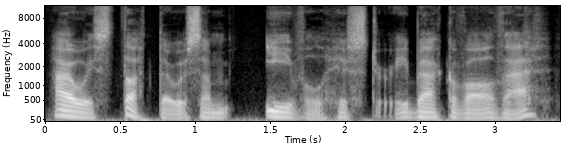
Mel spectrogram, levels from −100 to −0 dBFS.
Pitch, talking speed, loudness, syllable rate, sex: 95 Hz, 210 wpm, -20 LUFS, 5.5 syllables/s, male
